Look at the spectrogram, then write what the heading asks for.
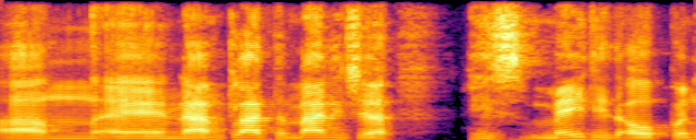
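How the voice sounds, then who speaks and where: This man speaks at a medium pitch with a non-native accent, and the recording is very clean with a silent background. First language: not English. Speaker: football fan pundit. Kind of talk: casual chat. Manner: halting, many fillers.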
